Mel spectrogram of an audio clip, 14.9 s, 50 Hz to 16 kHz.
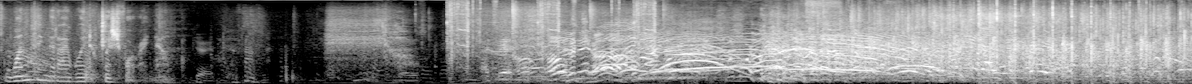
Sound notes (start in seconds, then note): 5.6 cameras shutter clicks; 10.0 all cheering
